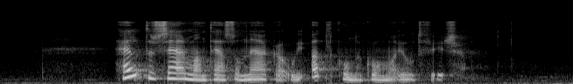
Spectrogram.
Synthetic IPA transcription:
hɛlt̪əɾseːɾmant̪ʰɛːsɔmnæːka̰ʔʊjʔœt̪lkʰʊnəkʰɔːma̰ʔuːt̪fiːɾ

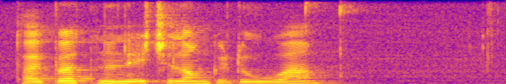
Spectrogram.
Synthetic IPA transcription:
t̪ʰɑːbœt̪nənɪt͡ʃːəlɑŋɡəɖuːa

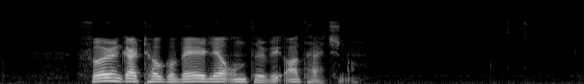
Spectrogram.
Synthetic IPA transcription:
føːɹɪŋkaɹt̪ʰowkʊʋeːɹlɪaʔʊ̰nt̪ɪɹʋḭːʔɔːt̪hɛt͡ʃɪnʊ̰n

